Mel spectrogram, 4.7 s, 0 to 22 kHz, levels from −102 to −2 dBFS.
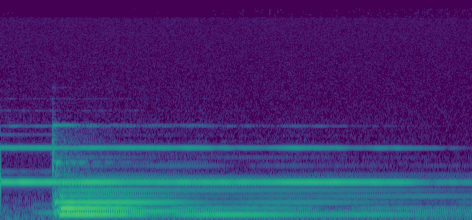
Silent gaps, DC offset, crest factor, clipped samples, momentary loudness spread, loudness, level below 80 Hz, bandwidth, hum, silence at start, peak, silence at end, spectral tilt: none; under 0.1%; 18 dB; under 0.1%; 16 LU; -38 LUFS; -66 dBFS; 2.9 kHz; none; 0 s; -20 dBFS; 0 s; -10.5 dB/octave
